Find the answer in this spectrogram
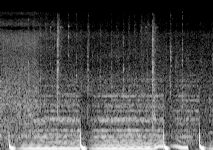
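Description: Background music: sustained chords over a deep, falling bass thump that comes about every second and a half.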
